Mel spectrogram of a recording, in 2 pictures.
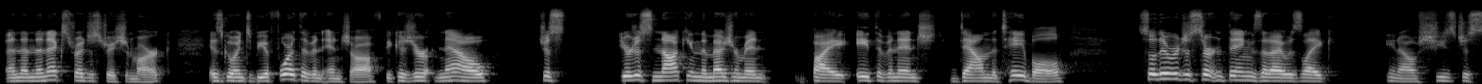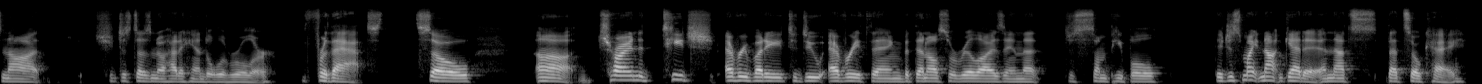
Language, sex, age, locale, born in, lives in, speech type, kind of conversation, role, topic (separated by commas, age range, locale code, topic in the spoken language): English, female, 40-44, en-US, United States, United States, conversation, unstructured, none, What do you think makes a good leader?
